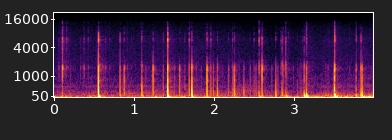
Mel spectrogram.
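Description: Wooden cups made of pine are tapped quickly and delicately with a rapid, uneven series of short, dry taps. Each tap is quiet and brief with almost no ring, carrying a low, muted thump beneath a faint bright click, and a few land noticeably harder than the rest.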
